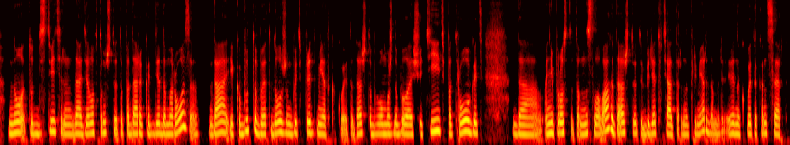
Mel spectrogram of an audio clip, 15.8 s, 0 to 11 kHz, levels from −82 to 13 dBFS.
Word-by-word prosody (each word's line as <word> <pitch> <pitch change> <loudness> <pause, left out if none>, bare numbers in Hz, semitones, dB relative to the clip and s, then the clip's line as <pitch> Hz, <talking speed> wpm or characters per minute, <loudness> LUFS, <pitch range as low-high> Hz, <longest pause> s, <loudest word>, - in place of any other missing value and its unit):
Но 200 +1 +3
тут 185 -1 -2
действительно, 200 -2 -2
да, 185 -1 +2
дело 185 +3 +2
в 195 - -26
том, 200 +1 0
что 195 - -5
это 90 - -3
подарок 185 0 0
от 180 -1 -1
Деда 185 0 +1
Мороза, 190 - +1 0.2
да. 185 +4 +2
И 185 - 0
как 180 +1 -2
будто 235 +5 +2
бы 180 -1 +1
это 180 0 -2
должен 195 0 +2
быть 195 +2 -3
предмет 190 -4 +1
какой-то, - - -6
да, 185 +1 +1
чтобы 180 -2 -5
его 180 0 0
можно 180 0 0
было 175 0 +2
ощутить, 215 +6 0
потрогать. 195 +2 +2 0.6
Да, 175 -1 0
а - - -3
не 195 +2 +5
просто 195 +1 +1
там 175 - -2
на 180 - +1
словах, 230 +6 +3
да, 200 +3 +3
что 200 -1 -6
это 190 - -3
билет 190 +2 -1
в - - -24
театр, 175 -2 -1
например, 180 +6 -3
там 90 - -4
или 185 - -3
на 180 -1 +1
какой-то 180 0 -3
концерт. 180 -2 -2
185 Hz, 185 wpm, -23 LUFS, 180-195 Hz, 0.6 s, не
